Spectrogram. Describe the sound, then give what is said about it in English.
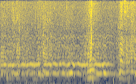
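Mosquitoes buzzing after a plane set down on a gravel strip in a mountain valley: a steady droning whine that holds one pitch for the whole clip, fairly loud, with no talk. “Then the mosquitoes came.”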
